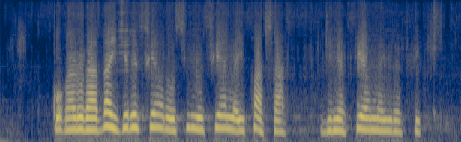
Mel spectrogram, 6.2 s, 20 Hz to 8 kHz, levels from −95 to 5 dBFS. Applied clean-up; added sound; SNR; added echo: neural separator model SepFormer DNS4.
